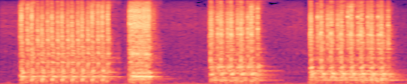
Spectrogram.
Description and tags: BT Strowger Stepping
